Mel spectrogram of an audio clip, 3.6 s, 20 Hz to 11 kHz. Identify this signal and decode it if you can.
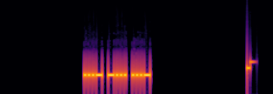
Morse code, heard as a keyed tone, about 44 wpm, 700 Hz. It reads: VBV
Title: All Cut Numbers - 3-Digit 45wpm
